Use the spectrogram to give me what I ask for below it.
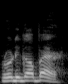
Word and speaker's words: Rudy Gobert: year they was up who did you say Rudy gobert okay that's how you say it I just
